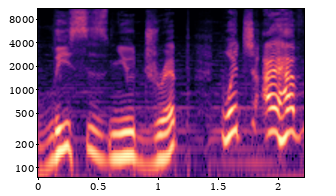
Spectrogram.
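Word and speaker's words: Lyse: I've gotten Li's or or sorry, it's one syllable. Lease's new drip, which I have mixed feeling on.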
